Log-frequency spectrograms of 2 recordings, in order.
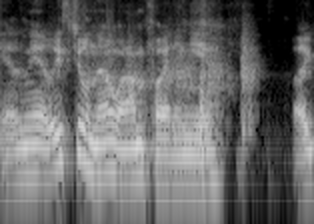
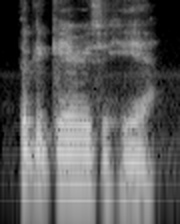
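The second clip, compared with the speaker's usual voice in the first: hushed, lower-pitched whisper; 3 semitones lower than usual. Speaker acts out what he'll say close in a man's ear: whispering. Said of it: "I'm gonna whisper".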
